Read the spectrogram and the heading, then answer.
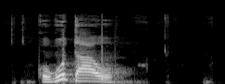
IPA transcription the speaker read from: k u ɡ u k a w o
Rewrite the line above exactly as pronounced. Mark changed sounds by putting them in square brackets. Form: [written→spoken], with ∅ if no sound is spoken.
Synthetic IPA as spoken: k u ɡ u [k→t] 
